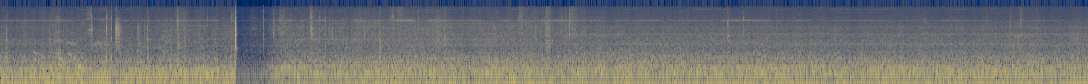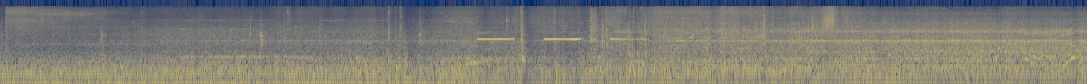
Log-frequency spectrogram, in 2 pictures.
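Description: Steady low rumble of a passenger train running, heard from inside the carriage. Near the end, three short high beeps sound in quick succession.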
